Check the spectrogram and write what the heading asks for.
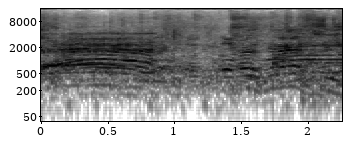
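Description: A drawn-out celebratory yell from a man, rising and then falling in pitch over about a second, followed by a shorter rising call near the end.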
